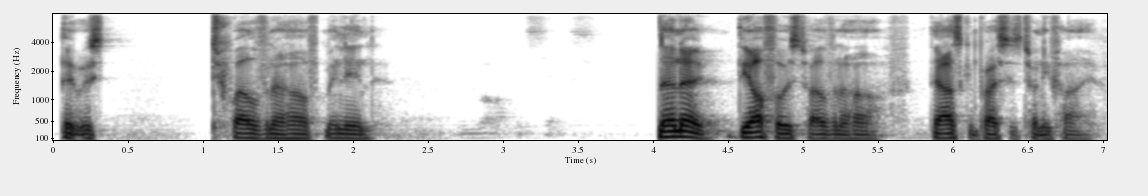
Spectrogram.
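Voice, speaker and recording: A man co-hosting a podcast in casual chat, stuffy from a cold, joking and quick-witted. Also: low-pitched, darkish tone. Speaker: podcast co-host.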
